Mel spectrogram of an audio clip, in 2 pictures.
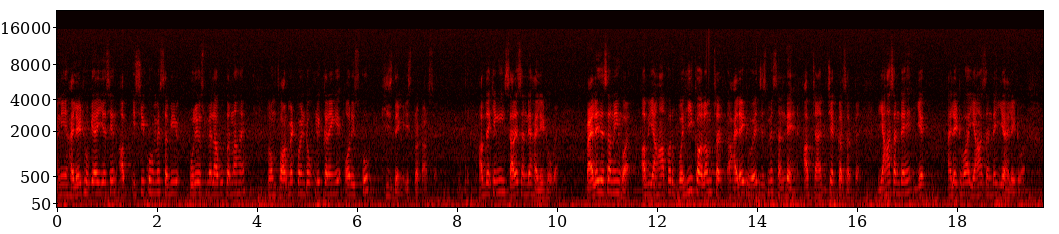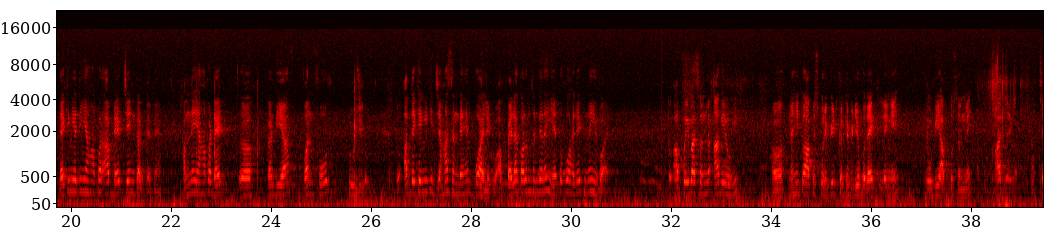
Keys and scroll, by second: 22.9 ctrl+Left, 23.2 ctrl+BackSpace, 24.1 ctrl+4, 26.0 ctrl+Return, 32.3 ctrl+F7.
